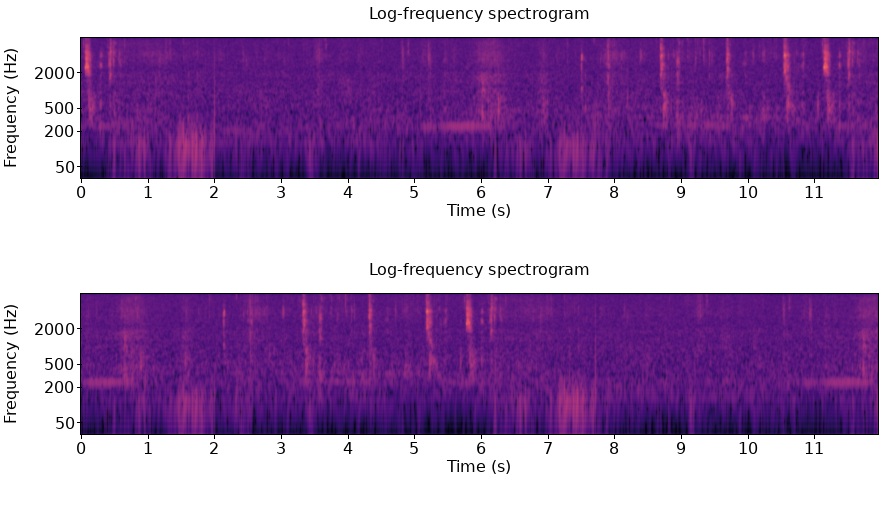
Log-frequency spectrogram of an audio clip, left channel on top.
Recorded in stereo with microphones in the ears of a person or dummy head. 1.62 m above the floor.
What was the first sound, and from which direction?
Only background noise.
